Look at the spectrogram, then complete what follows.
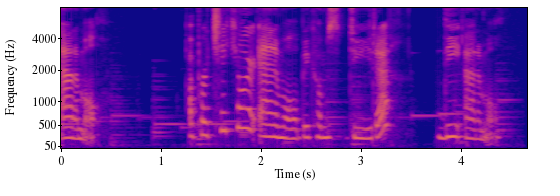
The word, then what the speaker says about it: dyret: A particular animal becomes dyret, the animal. You add et at the end of the word, but you pronounce it like e. Don't ask me why, just go with it.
